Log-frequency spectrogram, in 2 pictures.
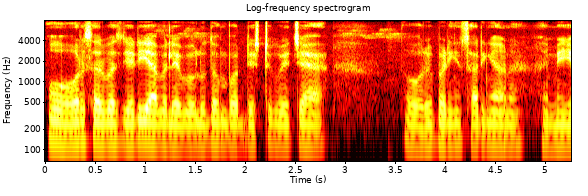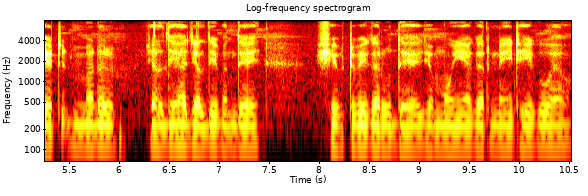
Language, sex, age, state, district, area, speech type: Dogri, male, 30-45, Jammu and Kashmir, Udhampur, rural, spontaneous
